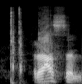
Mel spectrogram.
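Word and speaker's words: rustle: উচ্চারণ হবে সল এখানে এখানে টি এর কোনো উচ্চারণ হবে না যেমন বাসন ডিইউএসটিএন বাসন মানে ব্যস্ততা কর্মব্যস্ততা রাসেল আরইউএসটিএন রাসেল রাসেল মানে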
